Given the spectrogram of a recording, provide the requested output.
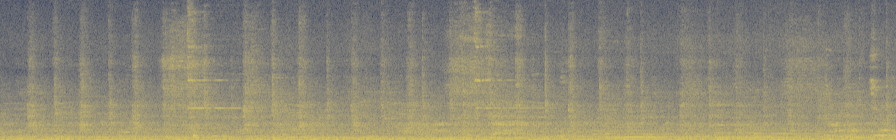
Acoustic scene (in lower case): subway station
